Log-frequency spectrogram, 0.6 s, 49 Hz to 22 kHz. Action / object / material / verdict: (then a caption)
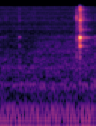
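tap / head torch lens tapped against teeth / glass / real. The clear lens over the controls of a digital head torch is tapped against teeth to check whether it is glass or plastic, giving a short, bright click with a high ringing tone around 3.5 kHz over a low hum. The lens is genuine glass.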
